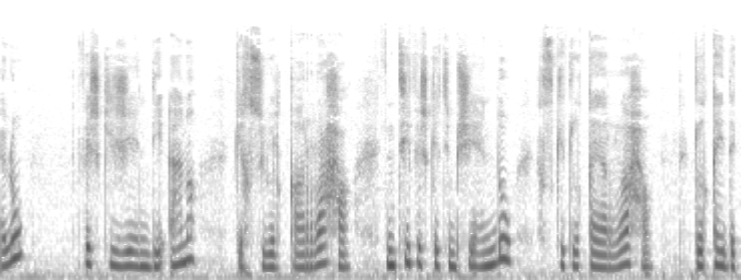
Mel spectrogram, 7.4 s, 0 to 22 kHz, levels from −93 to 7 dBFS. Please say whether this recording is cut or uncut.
uncut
